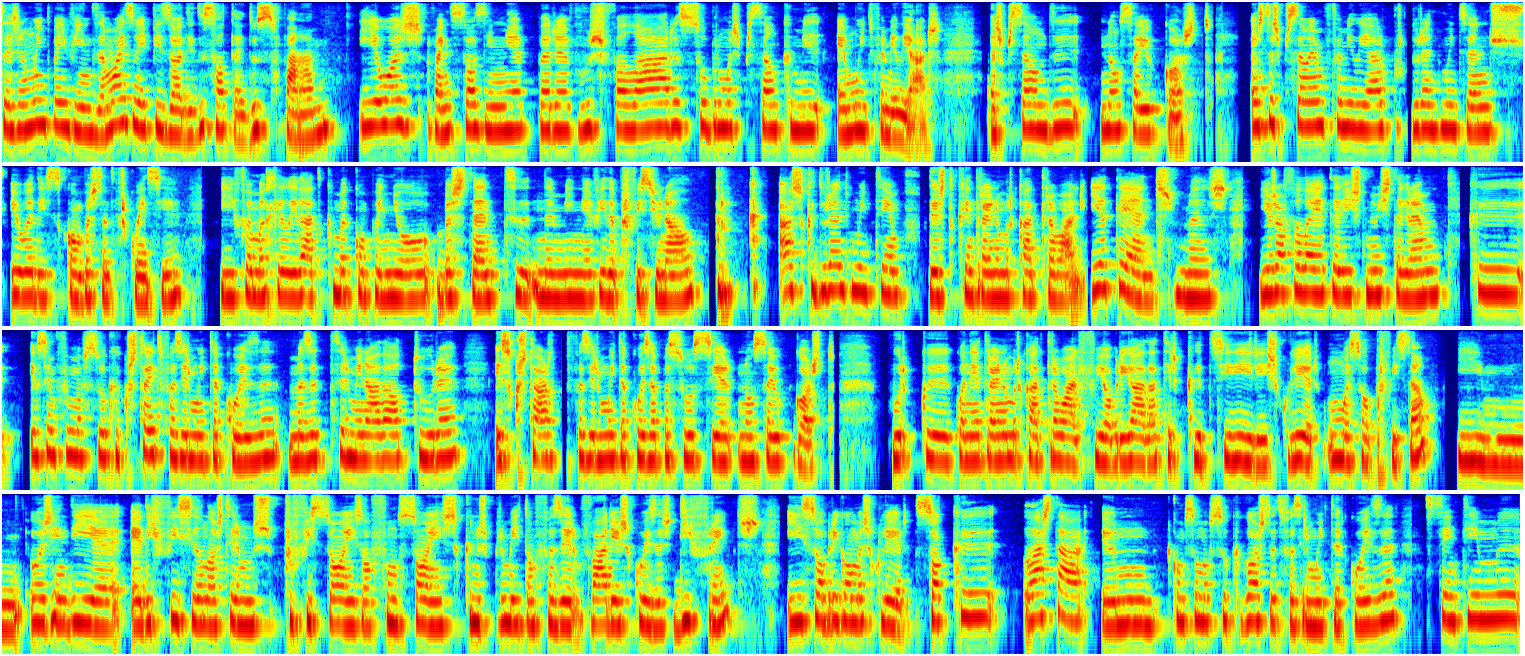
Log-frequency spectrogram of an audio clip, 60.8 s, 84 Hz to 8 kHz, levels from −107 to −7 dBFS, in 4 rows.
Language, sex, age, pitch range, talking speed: Portuguese, female, 20-39, 195-220 Hz, 170 wpm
